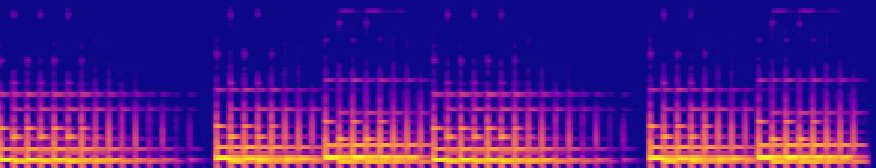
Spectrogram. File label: nokia bell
